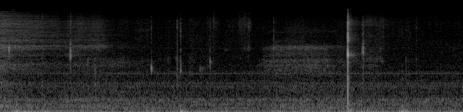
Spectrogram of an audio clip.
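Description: Small plastic pieces click and snap together.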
